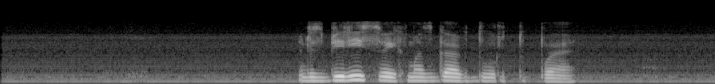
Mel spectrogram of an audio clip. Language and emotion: Russian, angry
